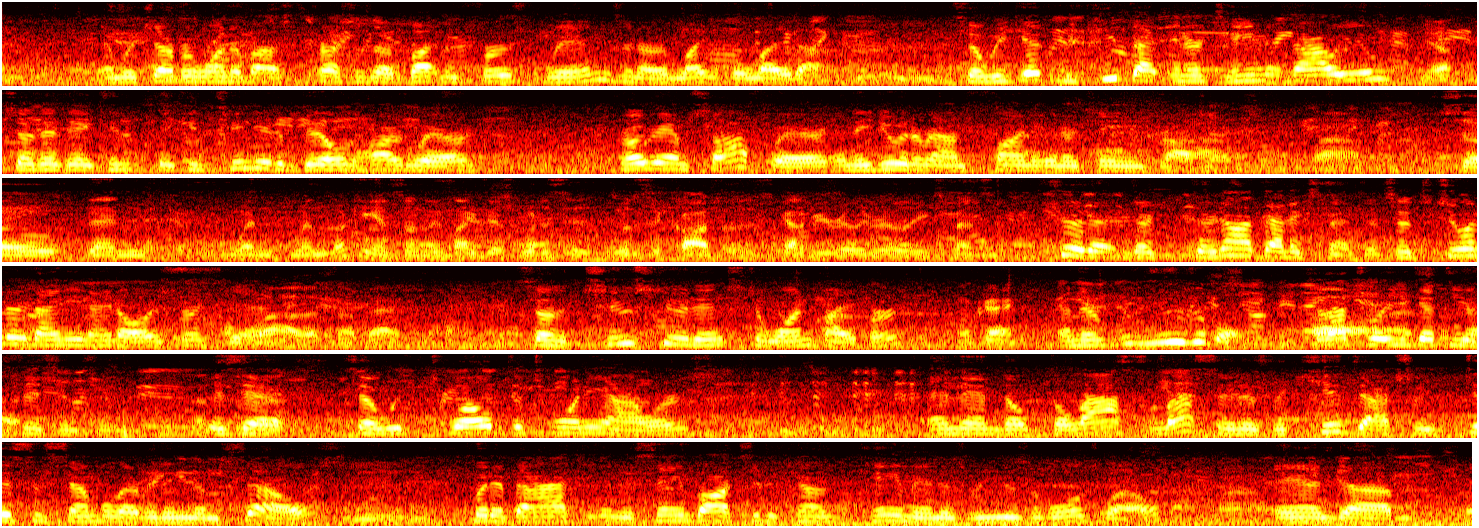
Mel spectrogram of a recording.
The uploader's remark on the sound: Live from the FETC event!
